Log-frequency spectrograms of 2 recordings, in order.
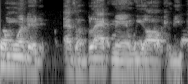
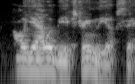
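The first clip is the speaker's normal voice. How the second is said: acted, utterly calm and unbothered voice; 4 dB quieter than usual. Retelling a phone call with Mika, imitating a calm voice. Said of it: "in her most calm voice".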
